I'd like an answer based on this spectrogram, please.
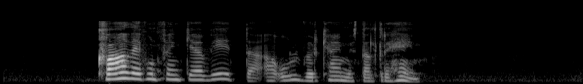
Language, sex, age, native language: Icelandic, female, 40-49, Icelandic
